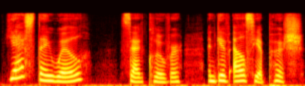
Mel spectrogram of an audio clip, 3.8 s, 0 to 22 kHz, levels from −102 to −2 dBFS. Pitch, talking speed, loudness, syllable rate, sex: 245 Hz, 155 wpm, -18 LUFS, 4.2 syllables/s, female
